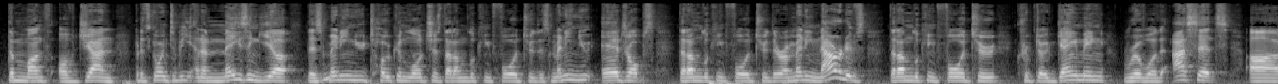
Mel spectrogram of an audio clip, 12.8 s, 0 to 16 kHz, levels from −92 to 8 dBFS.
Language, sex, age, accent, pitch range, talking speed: English, male, 20-39, Australian, 150-175 Hz, 215 wpm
